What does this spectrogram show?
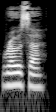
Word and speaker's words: Rosa: She introduced another alter ego, Rosa, pronounced with an exaggerated R, to commemorate her December 2010 appearance on Lopez Tonight.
